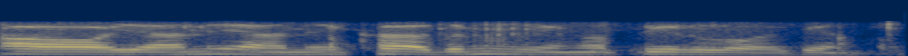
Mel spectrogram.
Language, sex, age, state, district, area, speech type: Manipuri, male, 45-60, Manipur, Churachandpur, rural, conversation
